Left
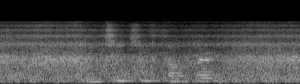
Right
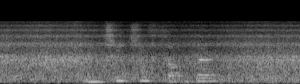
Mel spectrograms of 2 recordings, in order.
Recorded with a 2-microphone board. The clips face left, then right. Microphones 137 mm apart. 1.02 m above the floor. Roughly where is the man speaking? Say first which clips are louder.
Right 1 dB; right.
